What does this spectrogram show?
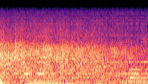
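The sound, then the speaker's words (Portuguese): An audience applauding: dense, steady clapping that holds at an even loudness for the whole stretch, with faint sustained low tones humming underneath. “Aplauda ao Senhor.”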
